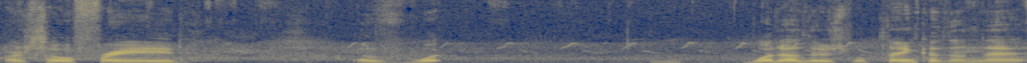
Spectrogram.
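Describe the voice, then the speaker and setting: Soft-spoken talk at a fairly slow pace, with long, frequent pauses and ordinary pitch variation. Noticeable background noise can be heard. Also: man, medium pitch for a man. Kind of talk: casual talk to camera (walking vlog). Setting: outdoors, street with background noise. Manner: soft-spoken, quiet.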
